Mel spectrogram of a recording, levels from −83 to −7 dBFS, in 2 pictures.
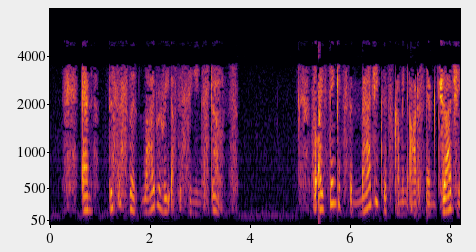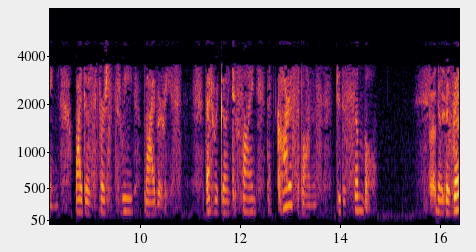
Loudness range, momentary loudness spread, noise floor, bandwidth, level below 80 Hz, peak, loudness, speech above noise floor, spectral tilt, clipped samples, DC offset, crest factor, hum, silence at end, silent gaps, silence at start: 6 LU; 14 LU; -61 dBFS; 5.2 kHz; -76 dBFS; -2 dBFS; -24 LUFS; 37 dB; -8.5 dB/octave; under 0.1%; under 0.1%; 22 dB; none; 0 s; none; 0.25 s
